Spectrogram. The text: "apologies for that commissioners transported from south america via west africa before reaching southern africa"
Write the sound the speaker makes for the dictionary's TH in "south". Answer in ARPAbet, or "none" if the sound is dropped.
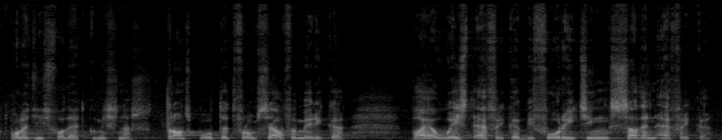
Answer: F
